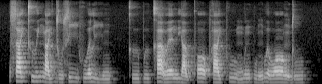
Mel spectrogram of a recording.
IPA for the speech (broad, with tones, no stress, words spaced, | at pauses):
sa˧˥jkʰɯː˧jŋa˩˧j duː˩˧siː˥˨fu˧˥ə̯ li˩m | kʰɯː˩pɯː˩kʰa˥˨ʋɛː˧n ja˩w pʰɔː˥˨pʰa˧jpʰuː˥˨ mu˧npu˩ŋu˥˨ə̯ ʋɔː˥˨ŋ duː˧p̚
